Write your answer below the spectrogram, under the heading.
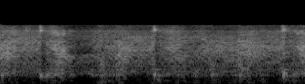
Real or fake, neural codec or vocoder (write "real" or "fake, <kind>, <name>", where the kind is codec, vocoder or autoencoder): fake, vocoder, HiFi-GAN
